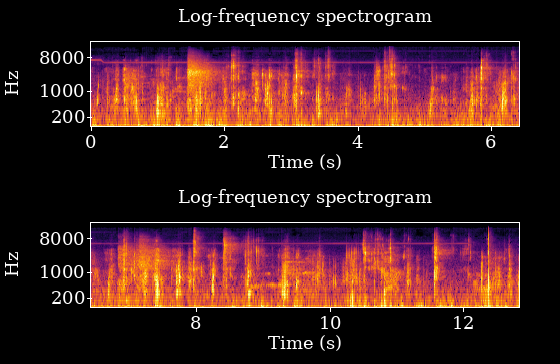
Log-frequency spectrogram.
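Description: Close-miked chewing and mouth sounds of someone eating steamed stuffed buns: a dense, irregular run of short clicks and smacks, several a second.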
